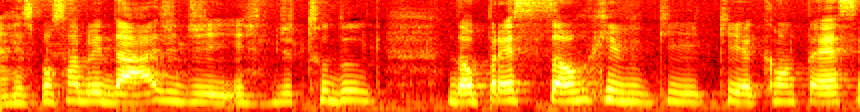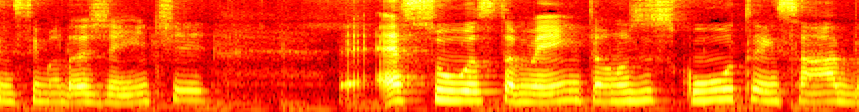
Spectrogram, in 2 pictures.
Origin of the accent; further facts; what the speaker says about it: interior of São Paulo, Brazil; now in Ireland; Eu sou de Tapira, que é interior, interior de São Paulo.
